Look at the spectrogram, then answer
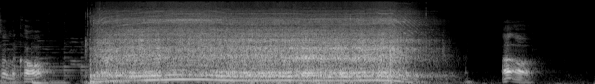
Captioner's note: blender sound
